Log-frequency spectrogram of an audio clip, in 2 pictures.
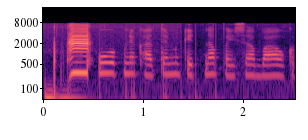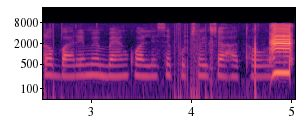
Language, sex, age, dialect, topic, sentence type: Bhojpuri, female, 18-24, Western, banking, question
